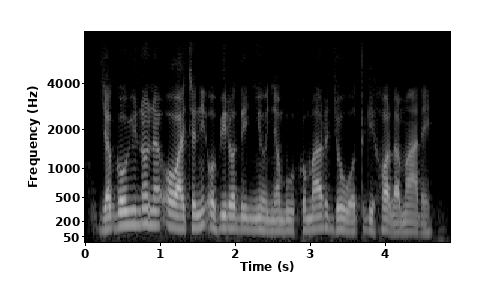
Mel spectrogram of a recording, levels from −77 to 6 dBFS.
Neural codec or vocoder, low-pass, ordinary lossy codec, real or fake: codec, 16 kHz, about 1 kbps, DyCAST, with the encoder's durations; 7.2 kHz; none; fake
